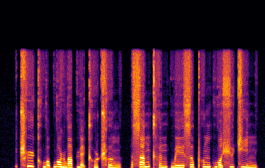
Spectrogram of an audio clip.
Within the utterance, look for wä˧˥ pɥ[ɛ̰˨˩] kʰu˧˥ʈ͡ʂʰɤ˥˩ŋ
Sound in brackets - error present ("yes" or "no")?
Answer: no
